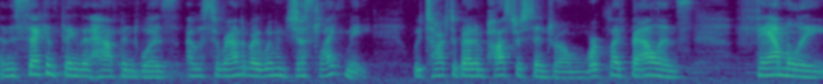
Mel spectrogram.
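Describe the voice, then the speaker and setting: This is an unremarkable speaking voice. A woman talks at medium pitch. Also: fairly even intonation, moderate pace. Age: 60s. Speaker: entrepreneur and CEO. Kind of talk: interview monologue.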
